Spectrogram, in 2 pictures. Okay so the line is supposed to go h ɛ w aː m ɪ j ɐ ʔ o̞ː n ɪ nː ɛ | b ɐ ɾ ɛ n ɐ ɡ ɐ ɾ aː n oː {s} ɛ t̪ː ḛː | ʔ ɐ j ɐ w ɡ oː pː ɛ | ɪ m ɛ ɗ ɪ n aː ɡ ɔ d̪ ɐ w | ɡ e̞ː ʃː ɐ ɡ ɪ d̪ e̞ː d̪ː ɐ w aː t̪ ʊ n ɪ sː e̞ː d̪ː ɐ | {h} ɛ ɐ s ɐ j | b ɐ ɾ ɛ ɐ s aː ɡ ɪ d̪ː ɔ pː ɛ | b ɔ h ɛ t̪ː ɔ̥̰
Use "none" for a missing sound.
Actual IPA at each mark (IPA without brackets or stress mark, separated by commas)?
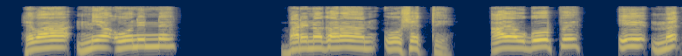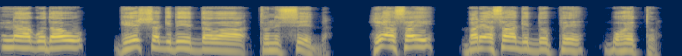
ʃ, h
